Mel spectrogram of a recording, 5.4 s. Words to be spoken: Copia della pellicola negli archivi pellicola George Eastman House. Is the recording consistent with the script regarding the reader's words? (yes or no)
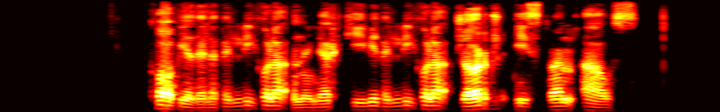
yes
